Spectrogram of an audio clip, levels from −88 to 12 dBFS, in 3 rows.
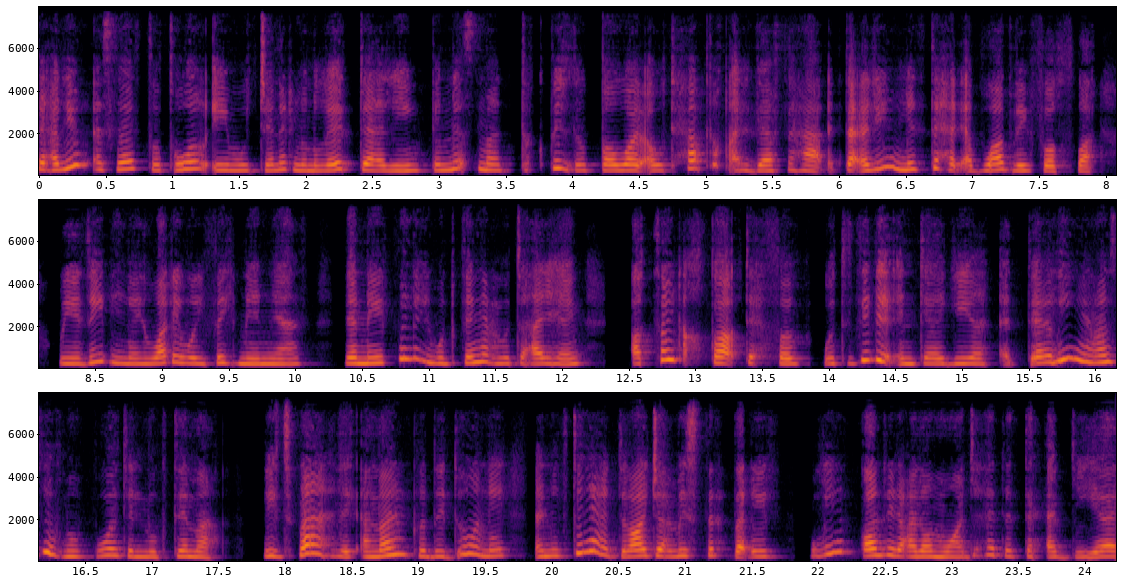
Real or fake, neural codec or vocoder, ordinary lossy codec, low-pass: fake; codec, 16 kHz, 0.5 kbps, FunCodec, trained on LibriTTS, 25 frames a second; none; none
